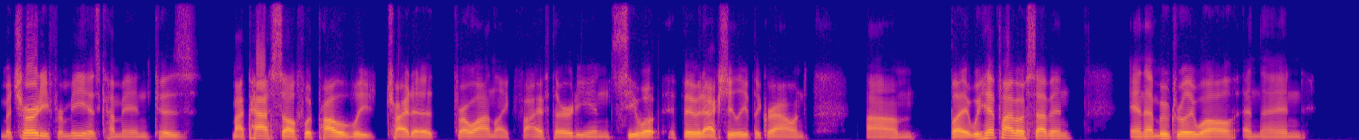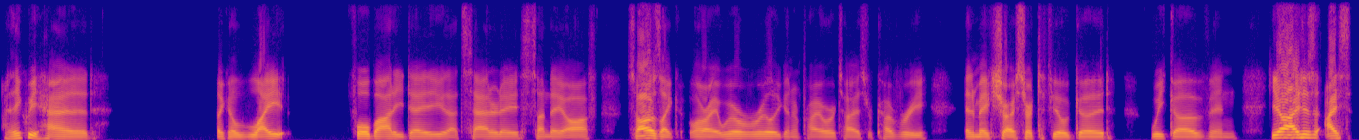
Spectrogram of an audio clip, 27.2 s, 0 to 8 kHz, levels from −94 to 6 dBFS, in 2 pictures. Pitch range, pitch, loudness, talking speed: 105-120 Hz, 110 Hz, -23 LUFS, 185 wpm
